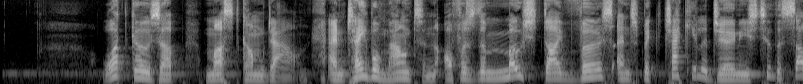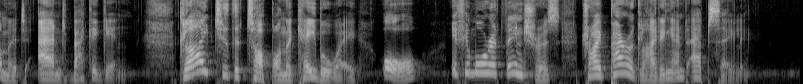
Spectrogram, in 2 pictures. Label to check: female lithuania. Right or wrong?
Wrong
